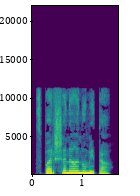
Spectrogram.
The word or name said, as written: ಸ್ಪರ್ಶನಾನುಮಿತ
